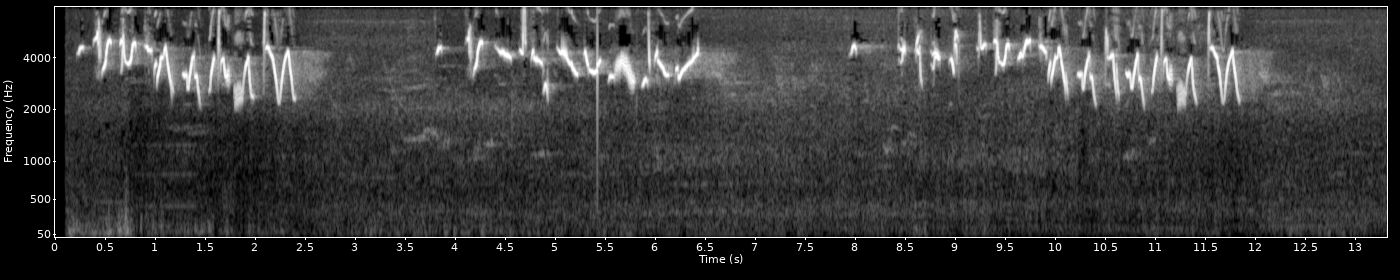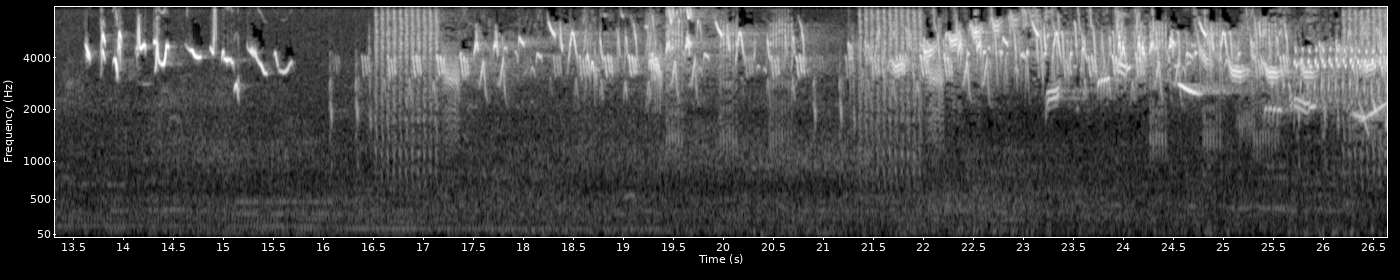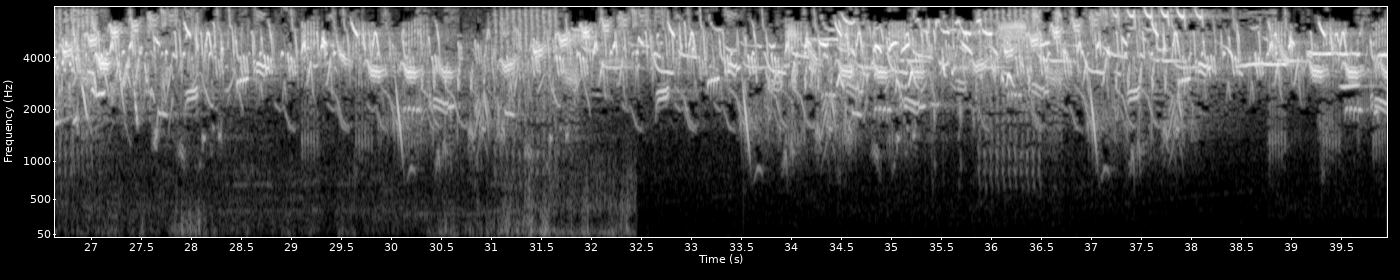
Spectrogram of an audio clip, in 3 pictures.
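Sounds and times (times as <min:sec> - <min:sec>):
chorus of birds chirping: 0:00.1 - 0:39.9
bird singing rapid high notes: 0:00.2 - 0:32.6.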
